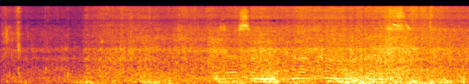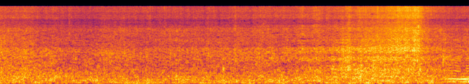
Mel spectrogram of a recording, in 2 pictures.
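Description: Water surges and foams loudly close by.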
